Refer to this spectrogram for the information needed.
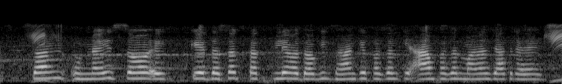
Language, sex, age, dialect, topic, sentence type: Bhojpuri, female, 18-24, Southern / Standard, agriculture, statement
